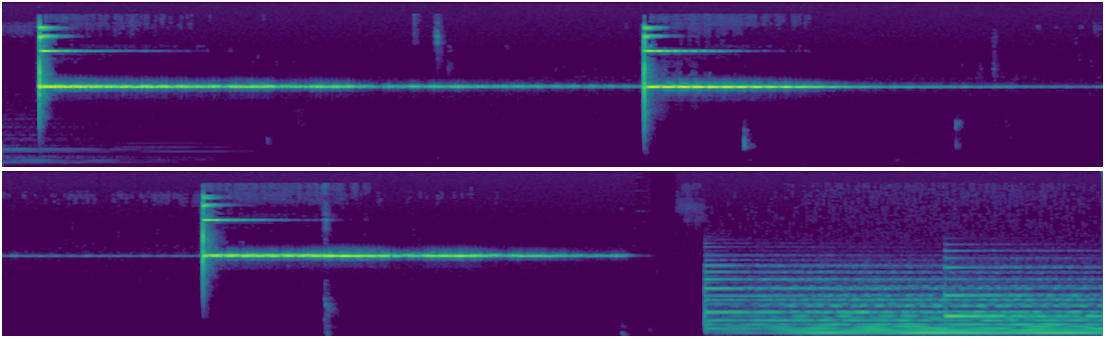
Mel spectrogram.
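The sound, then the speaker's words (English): A meditation chime is struck three times, spaced several seconds apart, each bright tone ringing out and slowly fading in the quiet before gentle music begins at the end. “Now wiggling your fingers and wiggling your toes, when you hear the sounds of the chime, gently coming back into this space.”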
